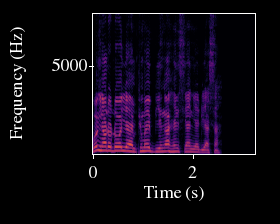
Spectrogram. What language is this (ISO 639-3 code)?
aka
